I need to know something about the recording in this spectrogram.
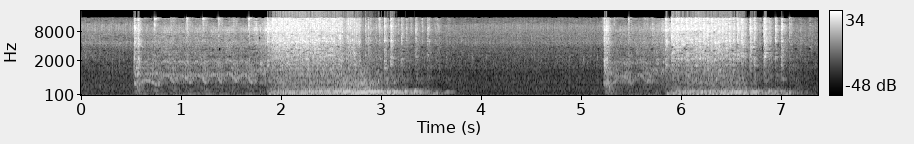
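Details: Peugeot 205 GTI 1.9 F20/14, first start after full rebuild (group A-prepared reinforced head, camshaft, balanced lightened polished bottom end): starter cranks, engine catches rough, stalls, cranks again and fires; normal first start.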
